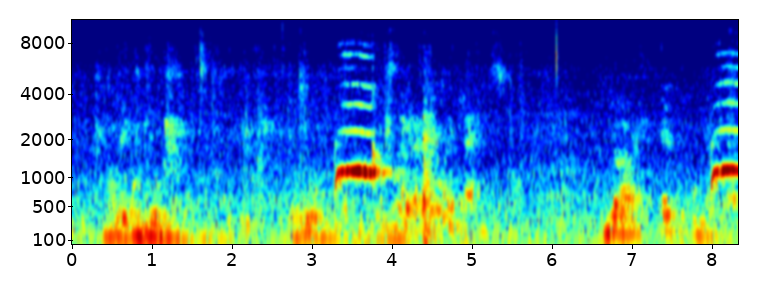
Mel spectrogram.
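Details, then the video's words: Little owl calling twice, several seconds apart. Each note is a sharp upward-swept mew that levels off into a short held tone, with low human voices talking in between. "#chouette #cheveche #d'athena #cri"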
